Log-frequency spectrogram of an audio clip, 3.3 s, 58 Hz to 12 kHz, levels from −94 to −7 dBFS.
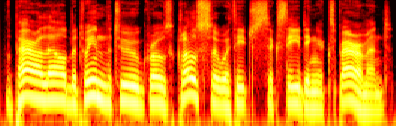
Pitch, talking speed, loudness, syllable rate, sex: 155 Hz, 200 wpm, -16 LUFS, 6.1 syllables/s, male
